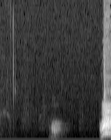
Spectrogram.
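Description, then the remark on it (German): A dog gives a short, soft woof followed a moment later by a louder, sharper bark, with silence between them, as it guards the house. “Und der Hund äh, denkt, er müsste hier das Haus verteidigen.”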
